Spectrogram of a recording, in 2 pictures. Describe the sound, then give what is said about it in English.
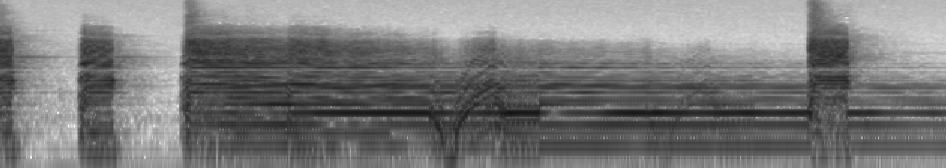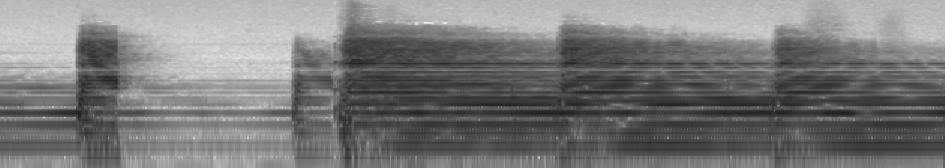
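Guitar played through a SONICAKE reverb and delay pedal: several strummed chords ring out with long, shimmering sustain and echoing repeats that trail between strikes. No one speaks. “you can go from like a room, from like reverb to like actual repeats.”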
